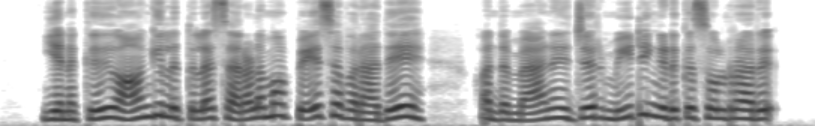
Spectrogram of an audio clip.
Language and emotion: Tamil, fearful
